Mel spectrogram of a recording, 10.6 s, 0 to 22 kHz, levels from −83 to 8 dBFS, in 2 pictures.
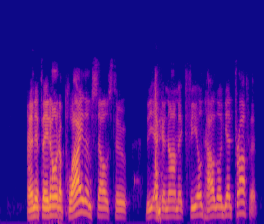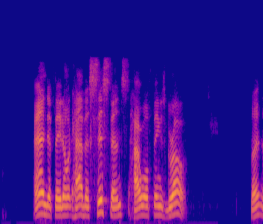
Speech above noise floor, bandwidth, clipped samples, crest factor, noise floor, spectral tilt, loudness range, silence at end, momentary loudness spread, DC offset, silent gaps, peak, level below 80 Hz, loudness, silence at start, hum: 61 dB; 7.8 kHz; under 0.1%; 20 dB; -79 dBFS; -5.5 dB/octave; 5 LU; 0 s; 13 LU; under 0.1%; 9.69-9.81 s; 0 dBFS; -62 dBFS; -19 LUFS; 0.55 s; none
